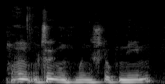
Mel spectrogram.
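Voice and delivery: ordinary delivery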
